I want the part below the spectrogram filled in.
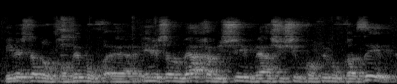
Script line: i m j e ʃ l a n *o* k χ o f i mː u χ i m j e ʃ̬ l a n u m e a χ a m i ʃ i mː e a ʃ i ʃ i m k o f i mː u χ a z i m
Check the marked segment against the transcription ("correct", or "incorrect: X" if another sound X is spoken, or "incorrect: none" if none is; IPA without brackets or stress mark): incorrect: u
